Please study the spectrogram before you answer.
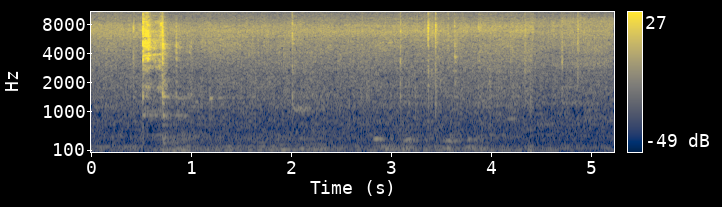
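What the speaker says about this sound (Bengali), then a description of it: "চিকেনটাকে আমি ভালোভাবে ভেজে নেব" Chicken fries in a pan with a soft, steady sizzle, and a few brief metallic utensil clanks rise above the faint, continuous hiss.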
